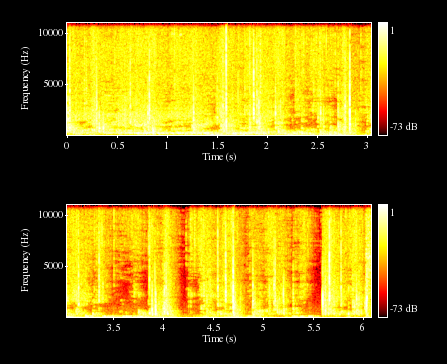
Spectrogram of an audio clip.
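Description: Rustling with irregular crackling clicks over a faint low hum.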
